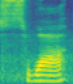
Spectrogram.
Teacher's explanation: you still hear the ah sound when you're putting that W in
